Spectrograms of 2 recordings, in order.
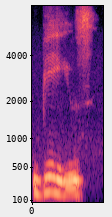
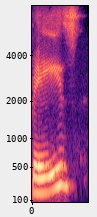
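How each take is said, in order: First: The name has the vowel of keys. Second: The name has the vowel of days. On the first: The speaker calls it right. "found out that it's actually um, Furman Bees" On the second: The speaker calls it wrong. "I was pronouncing it Bays"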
